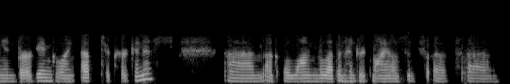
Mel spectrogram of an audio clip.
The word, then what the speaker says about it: Kirkenes: If we have Norwegians on this call here, I know I'm going to be mispronouncing some of these, but Kirkenes is actually pronounced Kirkenes.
